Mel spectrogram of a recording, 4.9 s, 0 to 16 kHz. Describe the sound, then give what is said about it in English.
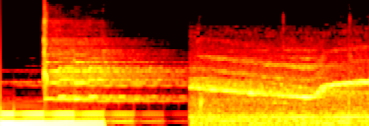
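Emergency vehicle sirens sound on a city street near 6th Street in New Westminster during a police response to a carjacking. The wail is loud and continuous, with sustained tones and a sweeping pitch, and no voices are heard. “What you're hearing there are sirens in New Westminster about 2.5 hours ago along near 6th Street.”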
